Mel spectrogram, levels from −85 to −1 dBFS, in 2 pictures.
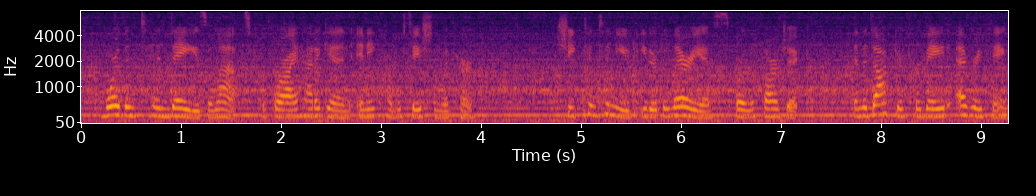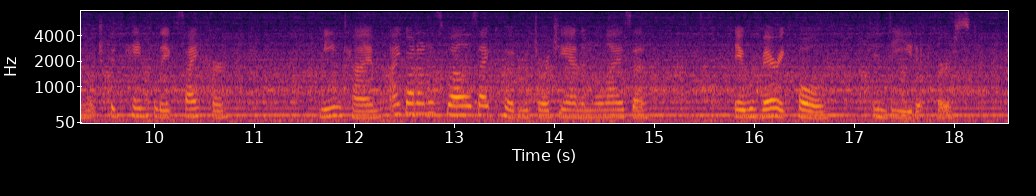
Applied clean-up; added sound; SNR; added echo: none; Engine; 4 dB; none.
